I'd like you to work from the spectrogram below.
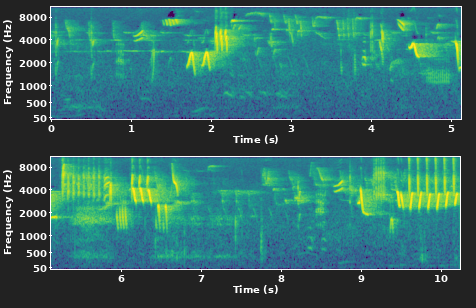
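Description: Small birds sing and chirp on a hike toward Takht-e-Sang, with bright trills and whistled phrases in bursts, some close and some farther off, in an otherwise quiet outdoor setting.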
